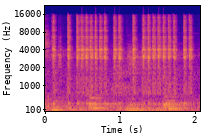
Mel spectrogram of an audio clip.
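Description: A spinning prize wheel ticking rapidly, about ten ticks a second, as its pointer flicks over the pegs. Background music plays underneath.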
